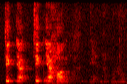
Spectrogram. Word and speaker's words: Thich Nhat Hanh: Can you pronounce his name? Sure, it's Thich Nhat Hanh.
